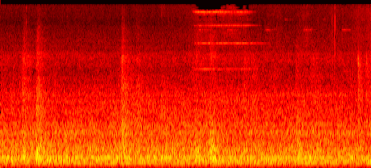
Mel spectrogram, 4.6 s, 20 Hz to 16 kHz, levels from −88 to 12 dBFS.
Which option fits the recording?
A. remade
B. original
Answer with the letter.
B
